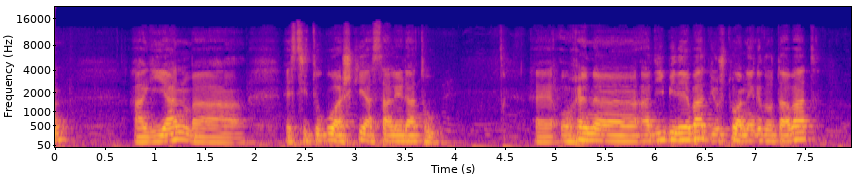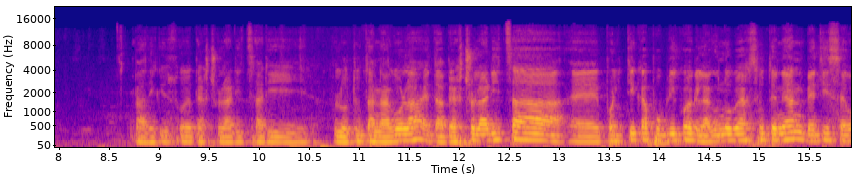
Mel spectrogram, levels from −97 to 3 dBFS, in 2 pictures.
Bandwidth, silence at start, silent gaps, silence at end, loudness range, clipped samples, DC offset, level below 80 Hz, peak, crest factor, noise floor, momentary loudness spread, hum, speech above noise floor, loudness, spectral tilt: 14 kHz; 0 s; none; 0 s; 5 LU; under 0.1%; under 0.1%; -46 dBFS; -2 dBFS; 16 dB; -52 dBFS; 11 LU; none; 33 dB; -20 LUFS; -7 dB/octave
